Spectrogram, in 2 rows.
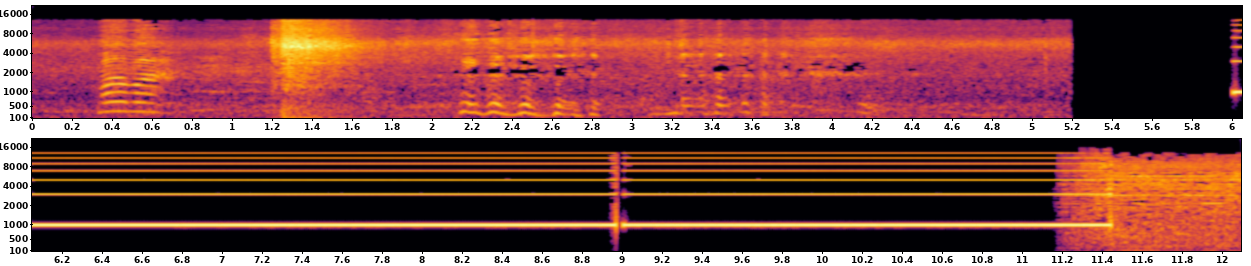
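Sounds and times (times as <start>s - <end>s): electronic beep tone: 6.0s - 11.5s.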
